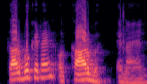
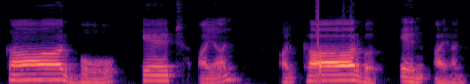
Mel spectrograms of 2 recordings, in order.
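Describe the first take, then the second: First: The parts of each term are run together. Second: The parts of each term are said separately.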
